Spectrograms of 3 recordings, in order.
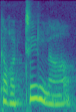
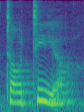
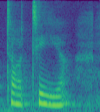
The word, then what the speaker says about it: tortilla: How do you pronounce this word? It's not tortilla, it is tortilla. I repeat the word tortilla.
